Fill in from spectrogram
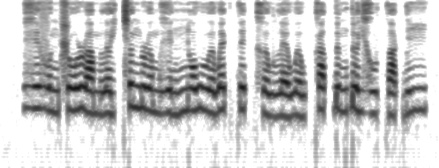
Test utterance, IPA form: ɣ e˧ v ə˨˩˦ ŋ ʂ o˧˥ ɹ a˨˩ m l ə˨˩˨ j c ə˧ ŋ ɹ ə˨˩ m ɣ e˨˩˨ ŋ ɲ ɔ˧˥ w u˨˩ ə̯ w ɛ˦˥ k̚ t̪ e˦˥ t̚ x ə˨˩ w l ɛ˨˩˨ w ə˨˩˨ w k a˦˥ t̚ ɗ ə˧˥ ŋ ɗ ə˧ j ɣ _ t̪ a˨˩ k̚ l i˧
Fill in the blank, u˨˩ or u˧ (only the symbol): u˨˩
